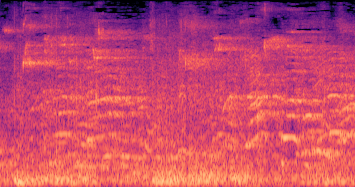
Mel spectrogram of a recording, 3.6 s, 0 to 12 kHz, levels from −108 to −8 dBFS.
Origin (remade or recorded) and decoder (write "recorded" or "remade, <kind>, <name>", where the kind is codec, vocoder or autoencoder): recorded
